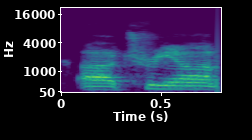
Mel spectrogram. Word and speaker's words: Treon: And then Treon, I just say it rhymes with Freon, so that's pretty easy for folks to get.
